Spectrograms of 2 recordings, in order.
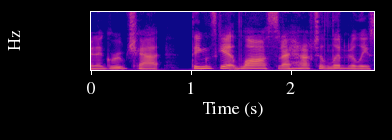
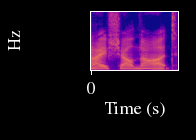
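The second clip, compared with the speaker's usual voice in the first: normal talking voice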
